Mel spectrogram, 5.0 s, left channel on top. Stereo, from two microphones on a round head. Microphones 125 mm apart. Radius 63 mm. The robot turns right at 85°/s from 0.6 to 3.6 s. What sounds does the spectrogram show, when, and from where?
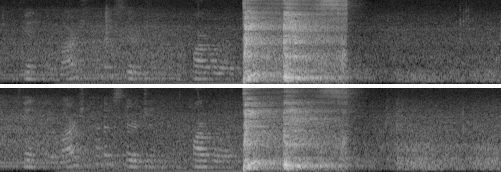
0.2 s a woman speaking: 145° right, 3 m; by 2.3 s straight ahead, 3 m
2.4 s throat clearing: 25° left, 0.5 m; by 3.5 s 115° left, 0.5 m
